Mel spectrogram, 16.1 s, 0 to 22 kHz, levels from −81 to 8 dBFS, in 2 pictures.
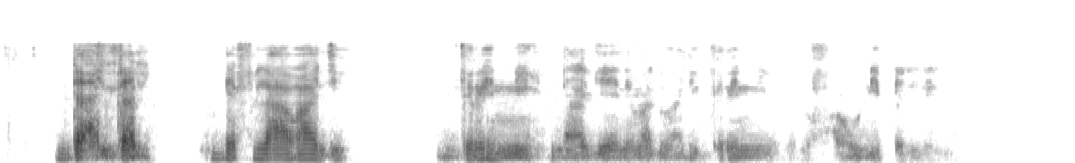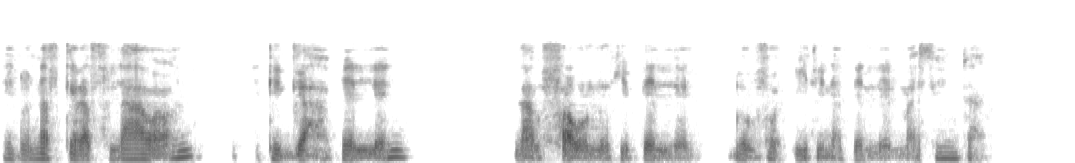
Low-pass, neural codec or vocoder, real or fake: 7.2 kHz; vocoder, 22.05 kHz, 80 mel bands, HiFi-GAN; fake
